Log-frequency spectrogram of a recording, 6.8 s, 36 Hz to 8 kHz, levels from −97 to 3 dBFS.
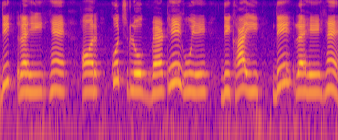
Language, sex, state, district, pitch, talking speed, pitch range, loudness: Hindi, female, Madhya Pradesh, Katni, 235 Hz, 105 wpm, 230-255 Hz, -17 LUFS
